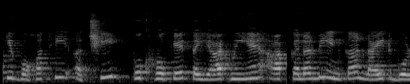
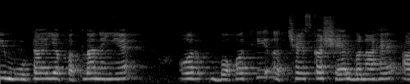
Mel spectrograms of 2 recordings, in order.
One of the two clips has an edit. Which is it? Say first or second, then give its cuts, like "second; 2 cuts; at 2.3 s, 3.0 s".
first; 2 cuts; at 1.2 s, 2.9 s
